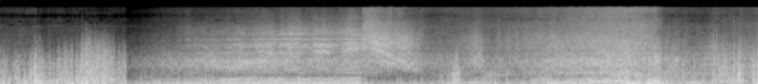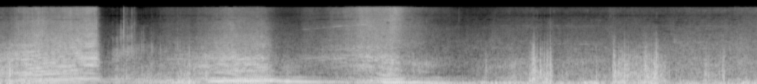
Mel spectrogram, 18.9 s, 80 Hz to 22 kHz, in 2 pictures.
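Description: Jeep Grand Cherokee SRT V8s revving and accelerating hard past one after another. The engine note rises and falls in pitch several times as each one pulls away.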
